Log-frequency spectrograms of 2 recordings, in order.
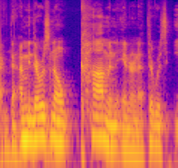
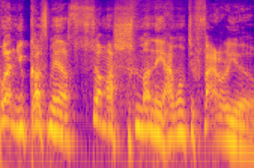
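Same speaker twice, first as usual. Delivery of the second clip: untrained, clichéd French accent, slow; 6 semitones higher than usual. Showing the accent he uses for a French guy: stereotypical French accent. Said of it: "this is my stereotypical accent. If it's a French guy".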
